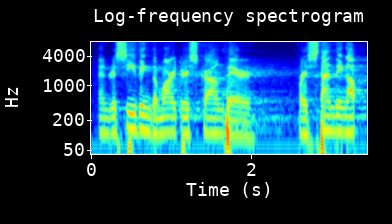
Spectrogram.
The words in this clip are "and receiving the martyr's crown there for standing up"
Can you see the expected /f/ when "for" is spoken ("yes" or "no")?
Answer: yes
